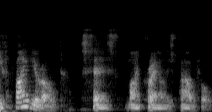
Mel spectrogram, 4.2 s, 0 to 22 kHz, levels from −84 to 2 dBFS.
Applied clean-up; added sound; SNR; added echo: neural mask model DeepFilterNet 3.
